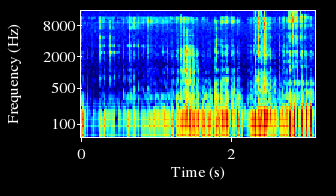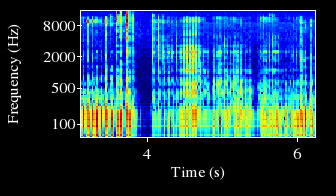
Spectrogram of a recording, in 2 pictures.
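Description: A small, clear, thin plastic water bottle with water inside is gripped in a fist, squeezed and crinkled while fingernails tap on it. The result is a dense run of quick, soft, dull taps and crinkles, mostly low and muffled, with a brief pause near the middle before the tapping resumes.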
